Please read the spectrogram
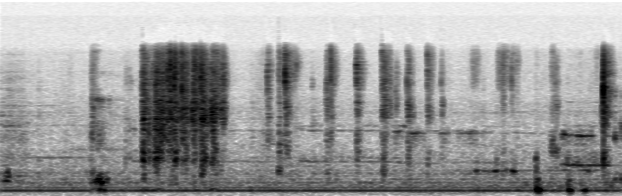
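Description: Baseball cards and a clear plastic card sleeve being handled: a brief rustle about a second and a half in, then soft clicks and flicks of card stock.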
